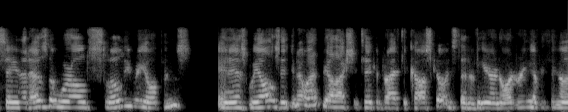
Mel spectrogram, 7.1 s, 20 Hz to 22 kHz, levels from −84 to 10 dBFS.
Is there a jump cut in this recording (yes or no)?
yes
